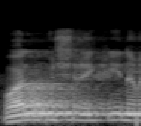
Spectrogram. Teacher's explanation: والمشرکین میں لام ساکن میں پھر اظہار قمری ہے، شین ساکن ہے، اس میں ہمس ہے، تفشی ہے، آواز منہ میں پھیلتی ہے، سانس جاری رہتی ہے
